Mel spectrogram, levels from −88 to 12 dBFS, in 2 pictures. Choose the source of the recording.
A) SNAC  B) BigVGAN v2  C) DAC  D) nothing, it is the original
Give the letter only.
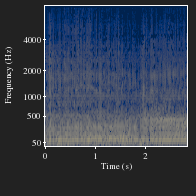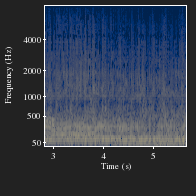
B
